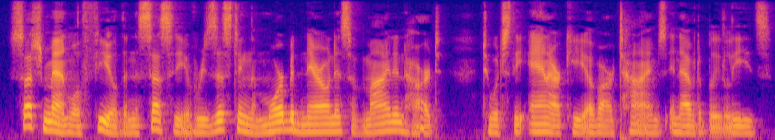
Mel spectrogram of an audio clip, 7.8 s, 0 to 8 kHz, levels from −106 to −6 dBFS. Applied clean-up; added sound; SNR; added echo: none; none; none; none.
